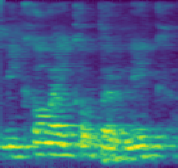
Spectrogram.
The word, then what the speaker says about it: Mikołaj Kopernik: Because Mikołaj Kopernik, I am pronouncing in Polish, because he was from Poland, was the first guy,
